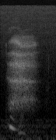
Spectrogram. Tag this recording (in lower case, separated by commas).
sigh, human voice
